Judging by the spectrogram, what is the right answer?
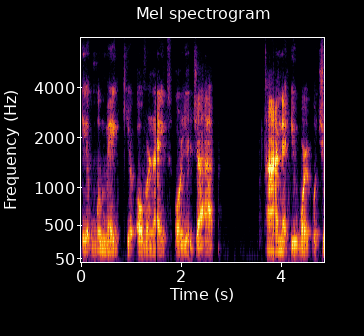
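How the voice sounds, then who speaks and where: A man's very deep, low voice with vocal fry and a bright, sharp tone, at a moderate pace. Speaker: podcast host. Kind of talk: casual monologue. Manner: repetitive, filler-heavy.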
